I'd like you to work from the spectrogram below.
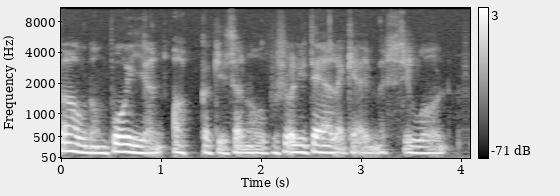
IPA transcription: kɑunom poijɑn ɑkːɑkin̞ sɑnoː kun̞ s oli tæːlæ kæymæs silːoːn

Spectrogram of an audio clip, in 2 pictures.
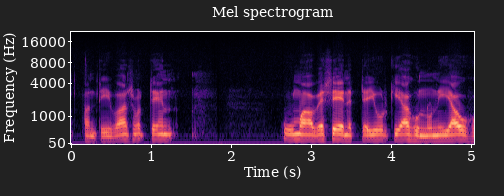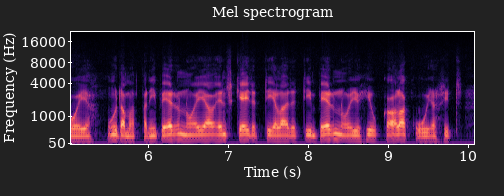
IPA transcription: pɑntiːʋ ʋɑːn semə̆tːeːn kuːmɑːʋ ʋeseːn etːei juːr kiɑhunːu ni jɑuhoi jɑ muːtɑmɑt pɑni pernoi jɑ ens keitetːiː jɑ lɑitetːiːm pernoi jo hiukːɑ ɑlkuː jɑ sit

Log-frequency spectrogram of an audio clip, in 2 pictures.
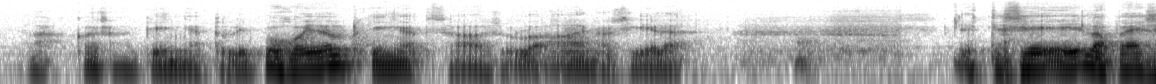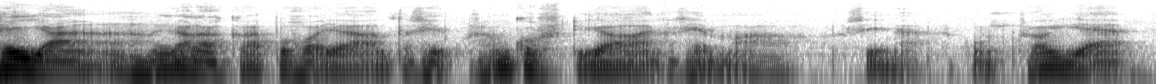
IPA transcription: nɑhkɑː sɑ ne keŋːæt oli pohojɑtut keŋːæt sɑis olːɑʔ ʔɑinɑ sielæ etːæ se ei læpæsej jæː jɑlɑkɑː pohojɑĩː ɑltɑ si ku se oŋ kostij̆ɑː ɑinɑ se mɑː siːnæ kun se oj jæː

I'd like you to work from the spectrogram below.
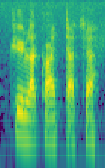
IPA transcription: kylːæ kɑit tæsːæ

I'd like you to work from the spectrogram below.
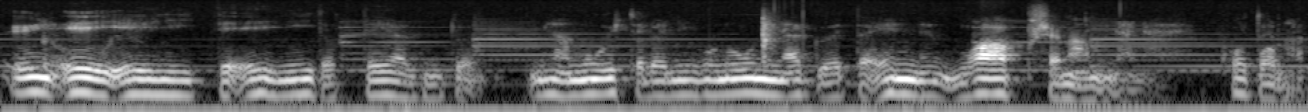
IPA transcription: en ei ei niːt te ei niːt ot teæl nyt o minæ muistelen niŋkun unʲnækøː etːæ enːen lɑpsenɑ minæ næe kotonɑ

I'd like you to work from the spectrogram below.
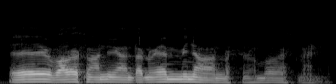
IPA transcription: eːi ʋɑlːesmɑnːi ɑntɑnu em minæ ɑnːɑs sɑno ʋɑlːesmɑnːi

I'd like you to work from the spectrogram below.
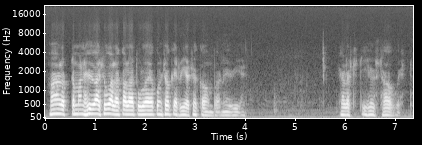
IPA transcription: mɑhlotːomɑn hyʋæ suɒlɑkɑlɑ tuleː kun sokeriɑ sekɑːm pɑneː ʋiɛl selːɑsːest isost hɑuʋest

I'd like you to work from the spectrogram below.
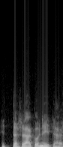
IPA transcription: etːæ sɑːko niːtæ

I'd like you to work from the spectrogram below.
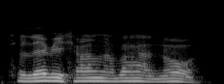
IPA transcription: se leʋis ɑˑenɑ ʋæhæ noˑe

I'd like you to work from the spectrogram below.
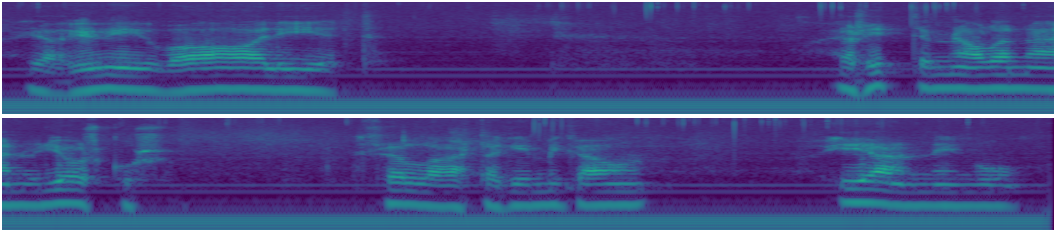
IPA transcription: jɑ hyʋi ʋɑːliet jɑ sitːem minæ olen næhnyj joskus selːɑi̯stɑkim mikæ on̞ ihɑn niŋːu

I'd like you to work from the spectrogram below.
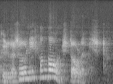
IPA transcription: kylːæ se olʲ ihkɑŋ ɡ̊ɑunistɑ olemistɑ

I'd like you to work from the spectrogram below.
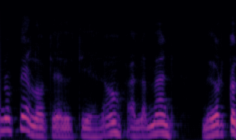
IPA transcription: no peloteltiː no ælæ mæn mørkø

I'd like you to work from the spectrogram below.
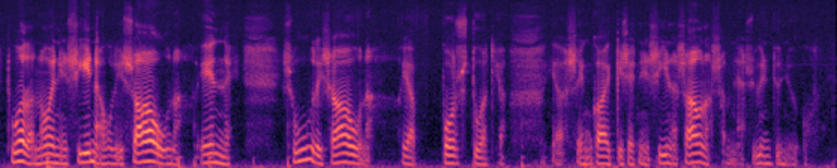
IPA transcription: tuɔlɑ noin nin siːnæ oli sɑunɑ enːe suːri sɑunɑ jɑ porstuɑt jɑ jɑ seŋ kɑikːiset nin siːnæ sɑunɑsːɑ minæ syntyny ʔole

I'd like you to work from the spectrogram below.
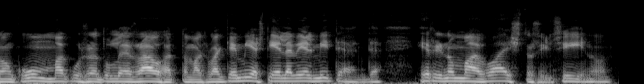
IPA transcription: oŋ kumːɑ ku se tuleː rɑuhɑtːomɑks ʋɑikːei mies tiɛlæ ʋiɛl mitæː mĭtæ erinomɑiʋ ʋɑisto sil siːn on

